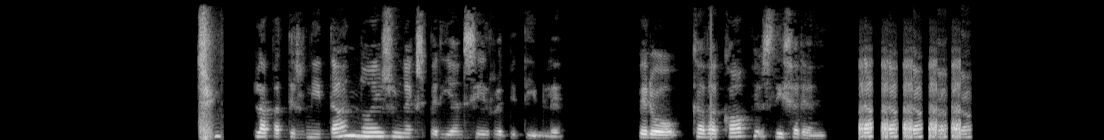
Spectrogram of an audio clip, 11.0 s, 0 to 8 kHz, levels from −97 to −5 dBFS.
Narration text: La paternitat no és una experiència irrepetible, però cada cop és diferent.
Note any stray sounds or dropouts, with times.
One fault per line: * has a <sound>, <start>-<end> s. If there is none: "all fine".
* has a sneeze, 2.0-2.3 s
* has a laugh, 8.6-9.7 s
